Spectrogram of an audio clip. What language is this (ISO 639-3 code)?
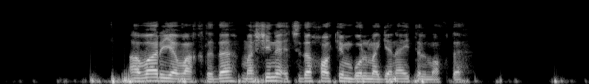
uzb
